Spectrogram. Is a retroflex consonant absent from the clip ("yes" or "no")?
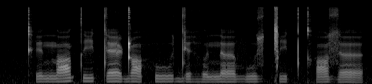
no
